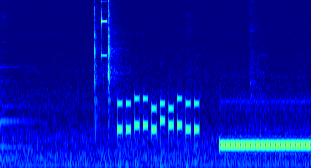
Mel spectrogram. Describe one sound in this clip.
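Phone keys beep as a number is dialled.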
